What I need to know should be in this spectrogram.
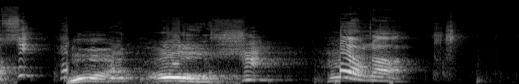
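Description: A man speaks loudly and with animation close to a microphone.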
